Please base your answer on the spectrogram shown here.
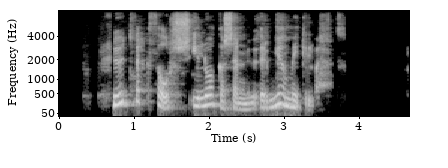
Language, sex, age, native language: Icelandic, female, 30-39, Icelandic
